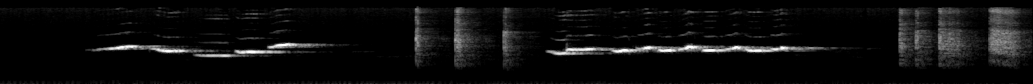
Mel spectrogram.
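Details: White-rumped shama provoking other shamas: a short set of sliding whistles, a few clicks, then a longer wavering whistled note and more clicking bursts.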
